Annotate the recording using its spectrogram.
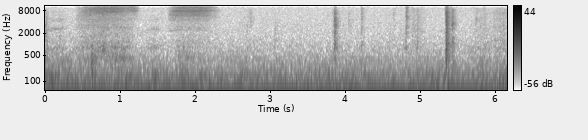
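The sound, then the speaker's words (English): A snake hisses twice in drawn-out, breathy bursts, followed by a few faint sharp clicks against a low, steady background rumble. “snake.”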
